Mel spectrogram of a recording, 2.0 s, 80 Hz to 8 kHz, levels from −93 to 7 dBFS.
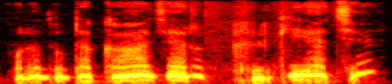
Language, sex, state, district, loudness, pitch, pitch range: Bengali, male, West Bengal, Malda, -17 LUFS, 290 Hz, 260-310 Hz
